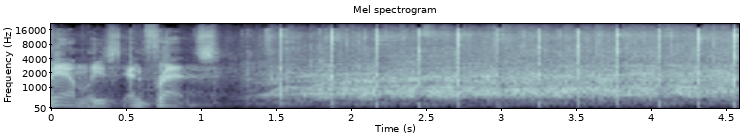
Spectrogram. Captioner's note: applause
